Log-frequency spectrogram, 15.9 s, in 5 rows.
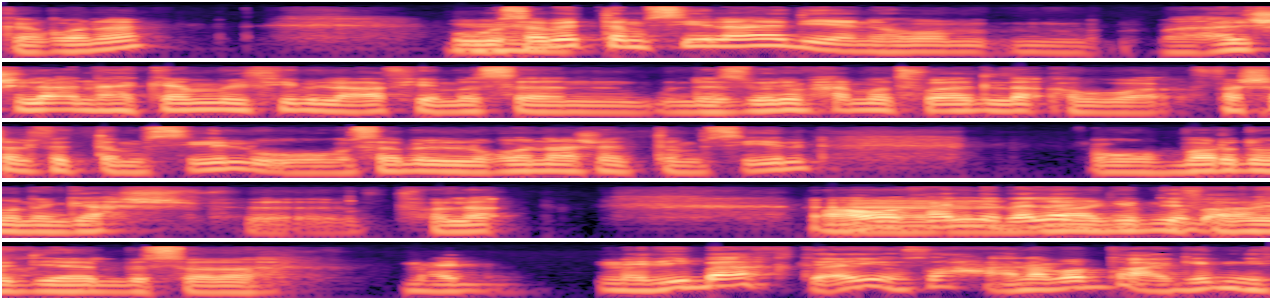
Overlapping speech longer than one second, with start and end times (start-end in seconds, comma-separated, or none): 11.6-13.0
